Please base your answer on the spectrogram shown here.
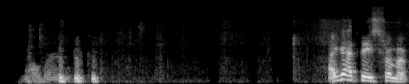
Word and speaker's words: Melbourne: It's not Melbourne. It's Melbourne. Melbourne.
